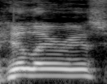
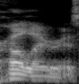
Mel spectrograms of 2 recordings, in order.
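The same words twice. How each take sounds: First: Hilarious said as "hill-AIR-ee-us"; short-i first syllable. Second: Hilarious said as "huh-LAIR-ee-us"; schwa first syllable. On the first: Speaker checking how to say hilarious, "hill" first syllable. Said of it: "Is it hilarious or hilarious?". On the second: Speaker weighing his own way of saying hilarious, "huh" first syllable. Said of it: "I say hilarious". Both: Shown as a demonstration.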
